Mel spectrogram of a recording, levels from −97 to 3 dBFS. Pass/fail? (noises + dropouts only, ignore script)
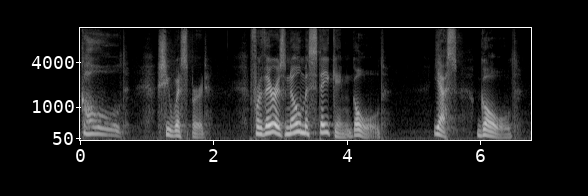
pass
